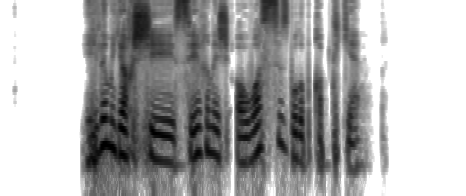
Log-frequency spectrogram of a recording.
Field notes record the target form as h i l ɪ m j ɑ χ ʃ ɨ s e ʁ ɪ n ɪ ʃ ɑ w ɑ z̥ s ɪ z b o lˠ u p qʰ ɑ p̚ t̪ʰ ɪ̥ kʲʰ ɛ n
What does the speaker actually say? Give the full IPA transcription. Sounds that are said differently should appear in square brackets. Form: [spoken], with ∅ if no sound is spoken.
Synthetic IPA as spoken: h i l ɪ m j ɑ χ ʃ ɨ s e ʁ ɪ n ɪ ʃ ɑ w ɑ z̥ s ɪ z b o lˠ u p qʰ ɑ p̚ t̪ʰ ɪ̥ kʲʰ ɛ n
